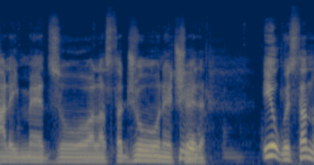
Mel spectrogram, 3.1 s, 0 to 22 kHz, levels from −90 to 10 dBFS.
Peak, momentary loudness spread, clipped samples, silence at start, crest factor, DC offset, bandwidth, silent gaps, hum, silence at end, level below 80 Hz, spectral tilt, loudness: -12 dBFS; 7 LU; under 0.1%; 0 s; 18 dB; under 0.1%; 16 kHz; none; none; 0 s; -64 dBFS; -5 dB/octave; -31 LUFS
